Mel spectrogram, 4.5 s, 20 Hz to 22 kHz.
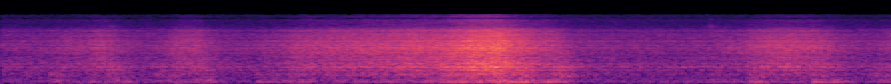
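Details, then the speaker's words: Mackie SR24-4 mixer pots being serviced with contact-cleaner spray: soft hissy swells rise and fall as the knob turns, no hum. Some pots are quiet, this one still a little noisy; a scratchy potentiometer. "here's kiss not a lot of noise from the pot that one's still a little noisy it's pretty good little noise on that"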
